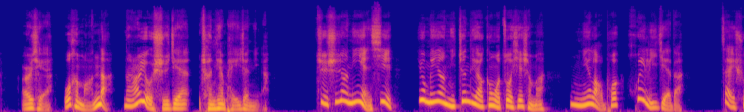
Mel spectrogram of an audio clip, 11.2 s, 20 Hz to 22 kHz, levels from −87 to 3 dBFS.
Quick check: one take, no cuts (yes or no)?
no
